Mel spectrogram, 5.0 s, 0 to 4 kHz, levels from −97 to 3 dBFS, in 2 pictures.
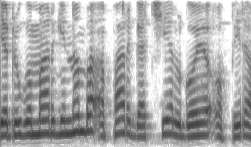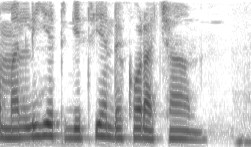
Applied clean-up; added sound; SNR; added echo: none; none; none; none.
